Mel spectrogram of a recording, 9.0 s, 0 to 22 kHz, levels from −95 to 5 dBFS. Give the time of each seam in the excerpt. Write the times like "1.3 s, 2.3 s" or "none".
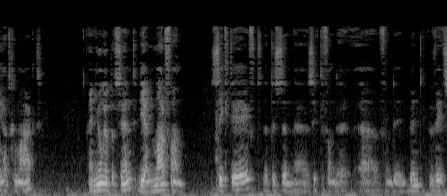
none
